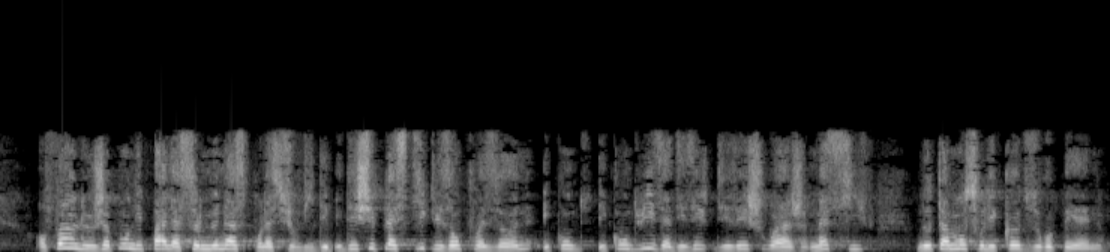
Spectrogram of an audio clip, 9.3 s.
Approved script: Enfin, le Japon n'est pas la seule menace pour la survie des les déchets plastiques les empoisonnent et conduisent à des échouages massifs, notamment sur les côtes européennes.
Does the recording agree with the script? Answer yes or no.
yes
